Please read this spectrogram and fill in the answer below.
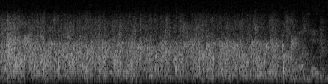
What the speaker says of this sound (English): I think these three ladies right here need a big round of applause for them.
